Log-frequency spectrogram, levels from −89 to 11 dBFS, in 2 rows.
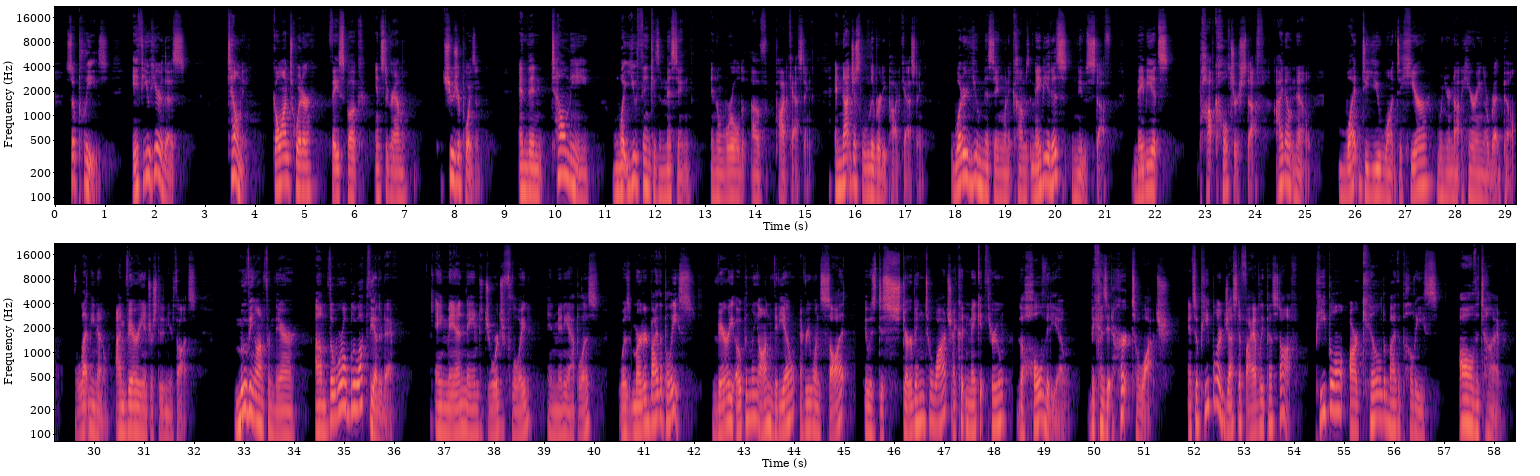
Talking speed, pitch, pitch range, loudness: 145 wpm, 120 Hz, 105-150 Hz, -26 LUFS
